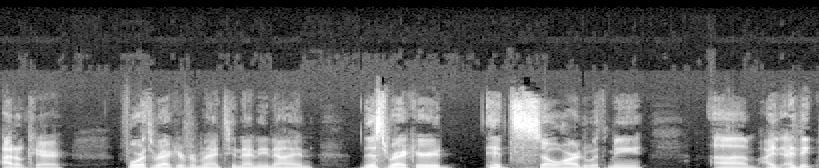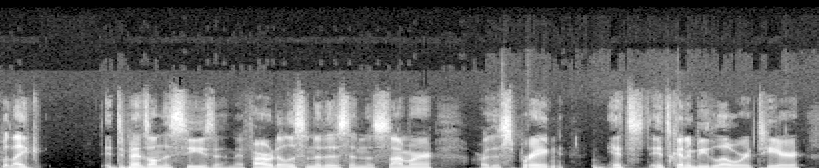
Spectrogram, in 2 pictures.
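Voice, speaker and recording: Brief: male podcast co-host, slightly hoarse, blunt and opinionated, swears freely, dry close mic. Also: medium pitch, fairly quick, darkish tone, dry recording. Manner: swears a lot, loose and opinionated. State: losing his voice. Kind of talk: casual podcast chat.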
